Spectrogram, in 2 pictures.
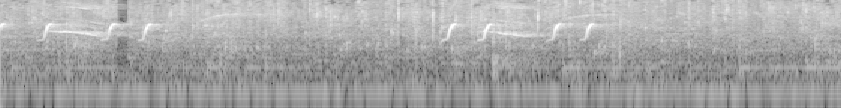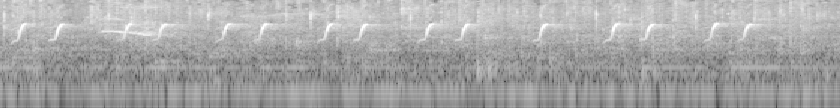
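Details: Prinia song meant to stimulate silent birds to sing, named prenjak lumut: clusters of two or three bright, quick rising chirps delivered in bursts, with an occasional lower warbled note between them.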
